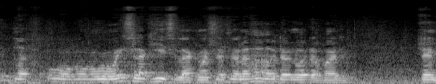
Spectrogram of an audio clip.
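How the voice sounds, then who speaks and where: A man speaks fairly quickly and with fairly even intonation, with noticeable background noise and audible room echo around him. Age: 60s. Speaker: retired bodybuilder. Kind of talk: interview. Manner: halting, many fillers and restarts.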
